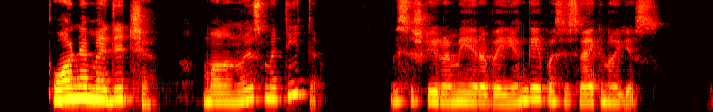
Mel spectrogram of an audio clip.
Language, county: Lithuanian, Vilnius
